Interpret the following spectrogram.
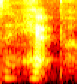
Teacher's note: like a p that's what we do here in the Netherlands we pronounce B's at the end of words like P's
